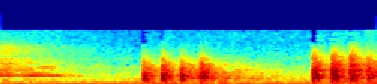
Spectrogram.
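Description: Two quick bursts of loud knocking on a door, each a rapid run of four or five raps, separated by a short pause, over a low steady background hum.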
